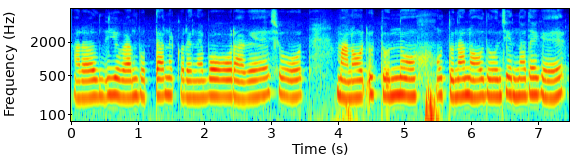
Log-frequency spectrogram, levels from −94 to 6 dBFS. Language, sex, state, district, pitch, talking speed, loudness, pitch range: Chakma, female, Tripura, Unakoti, 215 Hz, 130 wpm, -14 LUFS, 210-225 Hz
